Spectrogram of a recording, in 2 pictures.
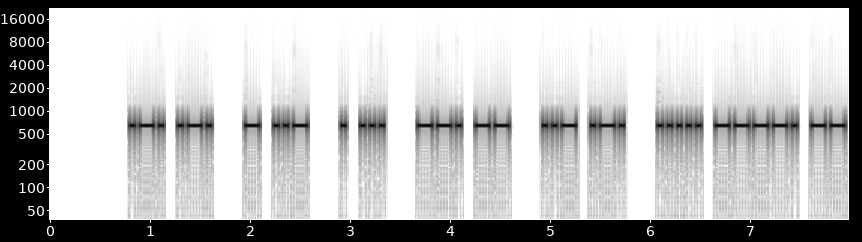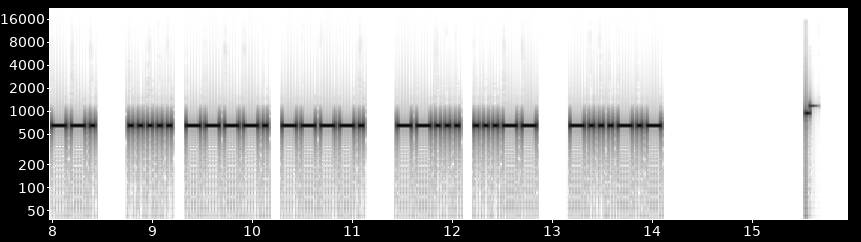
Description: Morse code, heard as a keyed tone, about 25 wpm, 690 Hz. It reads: RR TU ES GM UR 599 599 73 <BK>
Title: SOTA QSO Practice 25wpm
